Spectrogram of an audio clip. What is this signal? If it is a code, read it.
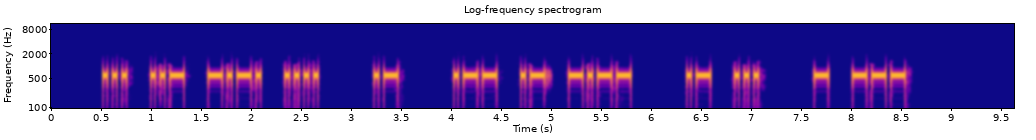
Morse code, heard as a keyed tone, about 25 wpm, spaced as for 20 wpm, 600 Hz. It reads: SUCH A WAY AS TO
